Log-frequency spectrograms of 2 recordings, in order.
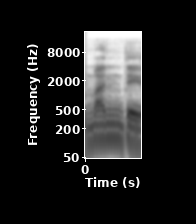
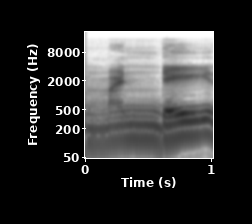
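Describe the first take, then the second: First: It is said in a standard American accent. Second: It is said in a deep Southern accent.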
